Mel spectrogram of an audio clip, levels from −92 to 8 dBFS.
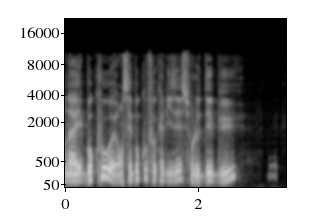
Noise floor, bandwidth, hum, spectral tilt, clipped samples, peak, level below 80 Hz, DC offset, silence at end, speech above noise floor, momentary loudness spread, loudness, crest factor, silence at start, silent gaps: -55 dBFS; 10.5 kHz; none; -6 dB/octave; under 0.1%; -2 dBFS; -62 dBFS; under 0.1%; 0.75 s; 36 dB; 7 LU; -20 LUFS; 18 dB; 0 s; none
